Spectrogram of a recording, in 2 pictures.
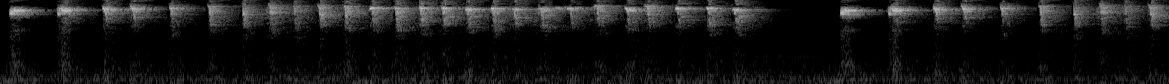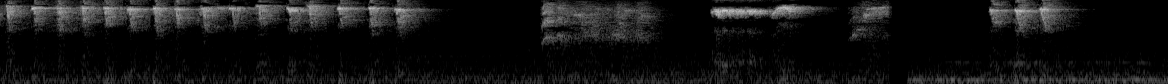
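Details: Blue-crowned hanging parrot calling in long runs of rapid, very high, thin chirping notes, a first series lasting about four seconds, a brief pause, a second run, then several short buzzy squeaks.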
